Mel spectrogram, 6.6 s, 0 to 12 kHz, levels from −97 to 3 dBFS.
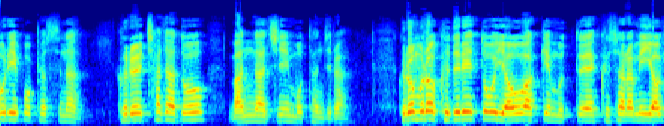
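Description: No technical faults detected.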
